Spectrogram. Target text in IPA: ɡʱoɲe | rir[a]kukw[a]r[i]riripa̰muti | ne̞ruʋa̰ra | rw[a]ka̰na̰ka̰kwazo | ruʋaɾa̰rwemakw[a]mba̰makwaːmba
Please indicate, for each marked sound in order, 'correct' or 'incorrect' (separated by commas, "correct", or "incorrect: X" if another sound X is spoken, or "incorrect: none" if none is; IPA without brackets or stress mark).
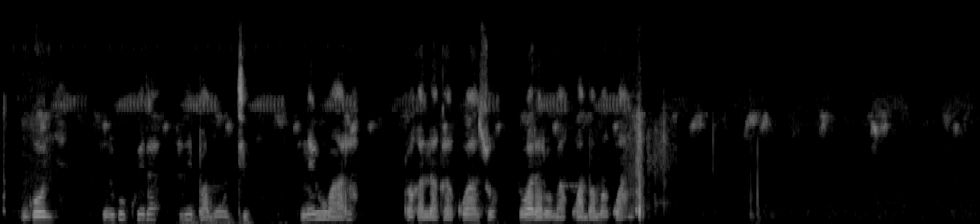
incorrect: i, incorrect: i, incorrect: a, correct, correct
